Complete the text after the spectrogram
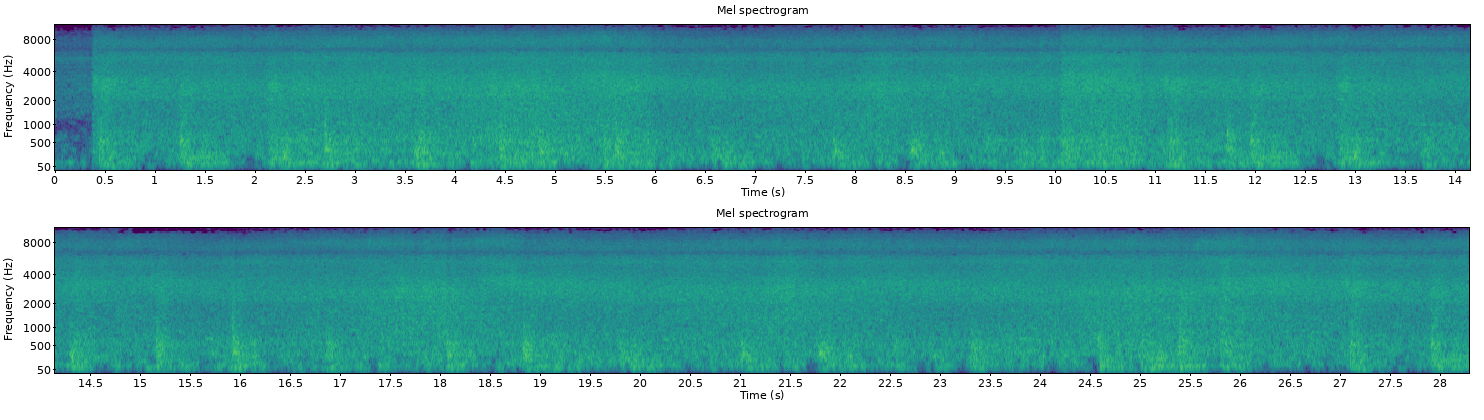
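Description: Floodwater rushes and churns steadily.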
